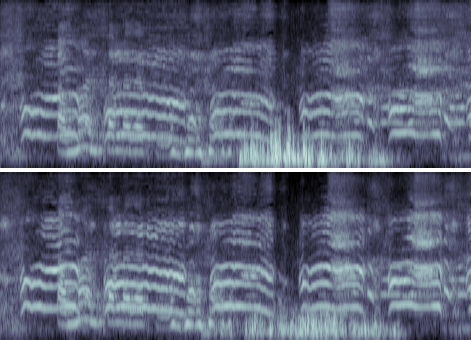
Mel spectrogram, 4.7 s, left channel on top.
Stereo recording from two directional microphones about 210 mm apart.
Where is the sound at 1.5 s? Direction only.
20° right (ahead or behind).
